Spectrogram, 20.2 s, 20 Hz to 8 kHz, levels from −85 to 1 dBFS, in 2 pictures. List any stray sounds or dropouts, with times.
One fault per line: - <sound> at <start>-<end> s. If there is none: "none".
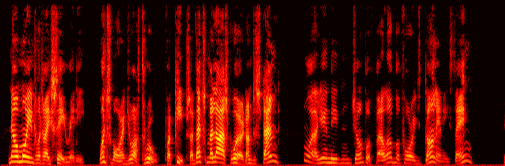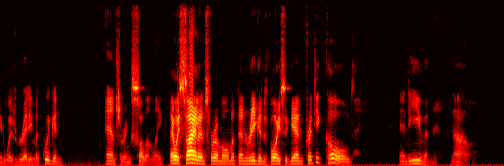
none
